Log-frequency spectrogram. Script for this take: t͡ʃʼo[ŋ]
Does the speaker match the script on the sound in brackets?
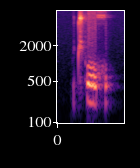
no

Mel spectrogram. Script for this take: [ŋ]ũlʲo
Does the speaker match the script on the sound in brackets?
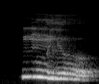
yes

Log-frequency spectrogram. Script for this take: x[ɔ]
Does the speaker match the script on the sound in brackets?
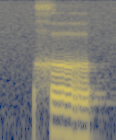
no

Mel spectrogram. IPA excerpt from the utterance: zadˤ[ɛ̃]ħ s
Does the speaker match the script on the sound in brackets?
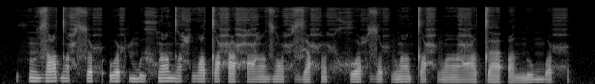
yes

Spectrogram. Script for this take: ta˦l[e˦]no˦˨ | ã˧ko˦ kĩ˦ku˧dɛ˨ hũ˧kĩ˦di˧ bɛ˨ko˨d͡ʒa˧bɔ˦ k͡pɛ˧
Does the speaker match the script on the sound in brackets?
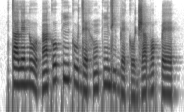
no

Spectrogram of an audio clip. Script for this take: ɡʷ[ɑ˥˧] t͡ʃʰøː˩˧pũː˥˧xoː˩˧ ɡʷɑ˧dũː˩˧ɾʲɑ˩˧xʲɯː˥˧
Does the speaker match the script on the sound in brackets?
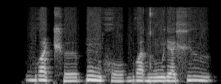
yes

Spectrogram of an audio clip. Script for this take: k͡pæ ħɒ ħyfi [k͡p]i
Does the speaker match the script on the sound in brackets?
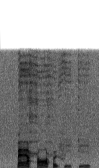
no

